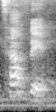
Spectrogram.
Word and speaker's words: tuffet: Tough it rhymes with Muffet. Let me go back and reread that. Little Miss Muffet sat on a tuffet.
